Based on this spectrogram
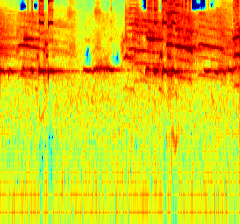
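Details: Blue jays feeding at a feeder: a few rough, buzzy squawks, the loudest clustered near the end, with a faint steady high tone running underneath.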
